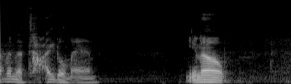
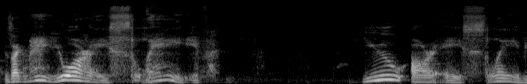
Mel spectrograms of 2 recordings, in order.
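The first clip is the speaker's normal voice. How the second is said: slow, heavy words; slow emphatic declaration; slow verdict; 4 semitones higher, much slower than usual. Real, not acted. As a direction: spell it out slowly, each word landing. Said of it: "slow emphatic verdict".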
